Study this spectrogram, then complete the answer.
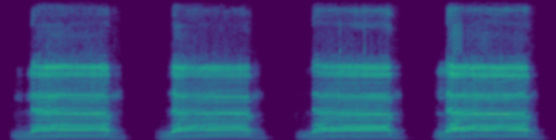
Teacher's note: লাম হরফটির মাখরাজ হচ্ছে জিহ্বার আগার কিনারা সামনের উপরের দাঁতের মাড়ির সঙ্গে লাগিয়ে লাম উচ্চারিত হয়। যখন জিহ্বার আগার কিনারা যখন সামনের যে দুইটা দাঁত আছে এই দুইটা দাঁতের মাড়ির সঙ্গে লাগবে তখন লাম উচ্চারিত হবে।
